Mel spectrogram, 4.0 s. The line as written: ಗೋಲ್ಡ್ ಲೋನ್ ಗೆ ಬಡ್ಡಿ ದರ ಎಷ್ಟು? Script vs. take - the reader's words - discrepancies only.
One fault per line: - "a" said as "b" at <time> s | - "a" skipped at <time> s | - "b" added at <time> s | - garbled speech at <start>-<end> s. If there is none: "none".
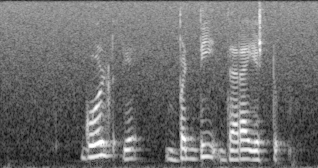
- "ಲೋನ್" skipped at 1.4 s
